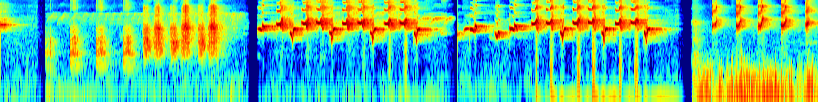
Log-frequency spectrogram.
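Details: Black-winged starling masteran song full of isian fills, a lure to make starlings sing day and night: bursts of harsh chattering notes, rapid rattles and high sharp chips in abruptly spliced segments, ending with a broad noisy rush.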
